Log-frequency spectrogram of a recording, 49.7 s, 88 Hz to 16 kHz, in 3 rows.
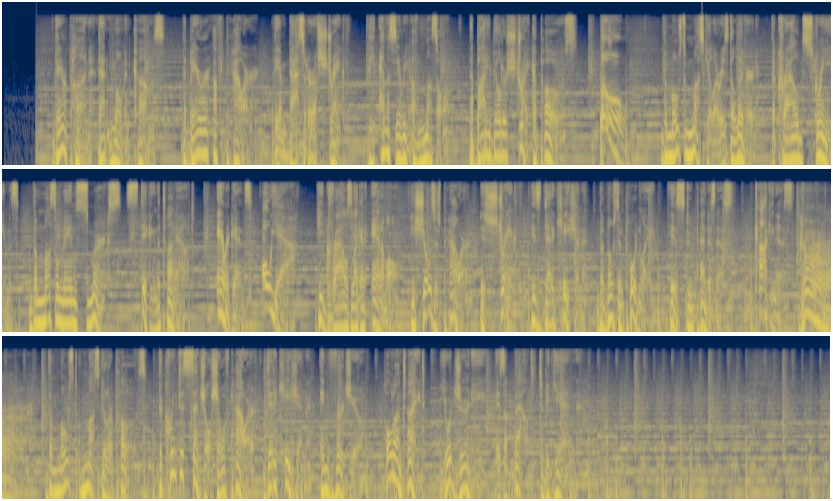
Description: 男英102
男英102 美式英语 企业宣传 讲解成熟稳重 低沉|激情激昂|大气浑厚磁性|沉稳|调性走心|素人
